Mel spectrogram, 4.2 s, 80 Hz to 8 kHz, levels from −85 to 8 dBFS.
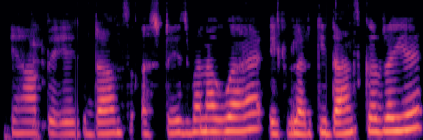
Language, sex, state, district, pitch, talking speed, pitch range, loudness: Hindi, female, Bihar, Gaya, 245 Hz, 200 wpm, 235-275 Hz, -22 LUFS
